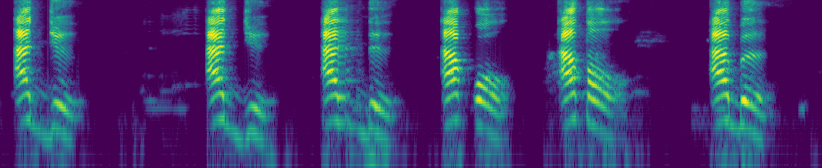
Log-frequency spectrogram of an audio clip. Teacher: Aj, enggak ada suara. Kemudian kalau diberikan qalqalah jadinya ada suara terpantul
